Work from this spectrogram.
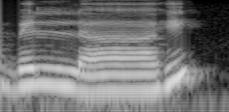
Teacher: युमिनु मिनकुम युमिनु बिल्लाही, अब यहाँ देखिए अल्लाह के नाम से पहले ज़ेर आ किया तो अल्लाह का नाम बारीक अदा किया जाएगा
